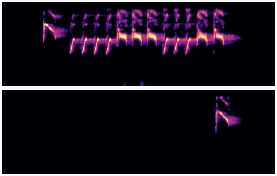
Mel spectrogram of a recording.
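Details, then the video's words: Sooty-headed bulbul lure song, a competition master recording used to make other birds sing: a rapid burst of high, sharply down-slurred chirping notes for about two seconds, silence, then one lone sweeping note. "Pancingan Cucak Cungkok Biar Bunyi ~ Suara Cungkok"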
